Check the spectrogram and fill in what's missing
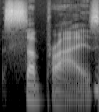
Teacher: That first R is gone. · Term: R Dissimilation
